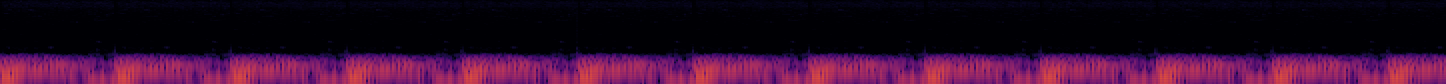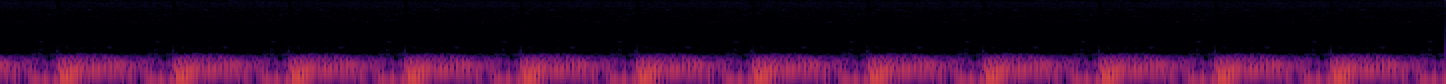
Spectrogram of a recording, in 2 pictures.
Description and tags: Loop DoomBeat
I had a strange microphone rumble in my recording and I turned it into a loop beat that, I feel, suggests some menacing doom.
loop, thriller, rhythm, beat, scary, microphone, doom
